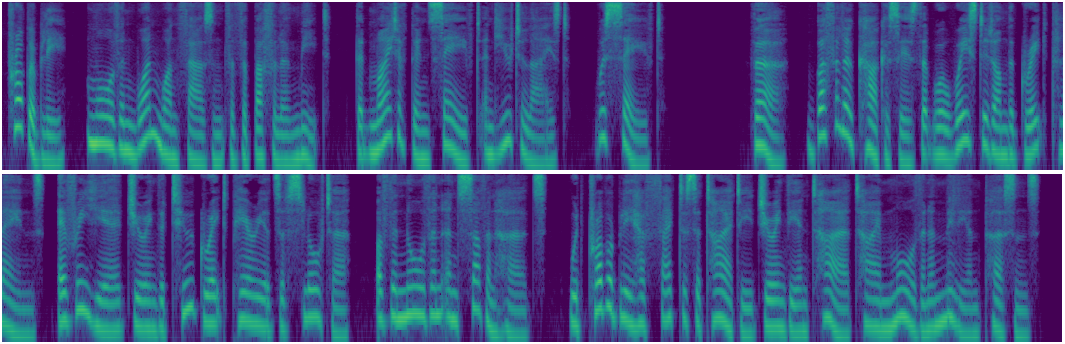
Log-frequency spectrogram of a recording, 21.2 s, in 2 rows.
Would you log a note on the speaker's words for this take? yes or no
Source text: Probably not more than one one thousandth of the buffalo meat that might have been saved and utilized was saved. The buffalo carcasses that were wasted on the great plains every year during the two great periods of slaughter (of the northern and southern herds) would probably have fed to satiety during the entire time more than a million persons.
yes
